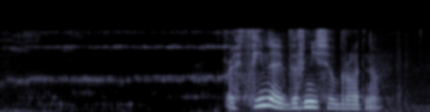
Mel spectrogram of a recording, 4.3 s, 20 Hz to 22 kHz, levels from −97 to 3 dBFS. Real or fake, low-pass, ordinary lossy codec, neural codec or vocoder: fake; none; none; codec, 16 kHz, 4 kbps, X-Codec, HuBERT features, trained on LibriSpeech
